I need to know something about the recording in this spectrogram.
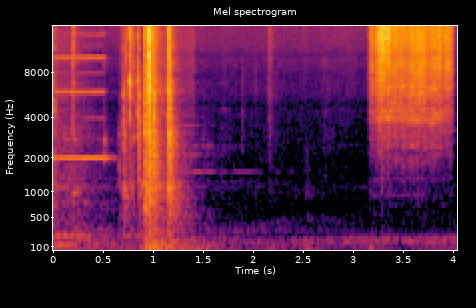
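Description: Microwave oven running with a steady low hum. A short beep sounds at the start, a sharp clunk comes about a second in, and a hiss rises near the end.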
